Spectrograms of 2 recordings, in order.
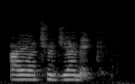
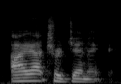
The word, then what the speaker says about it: iatrogenic: And its pronunciation is iatrogenic. Iatrogenic.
